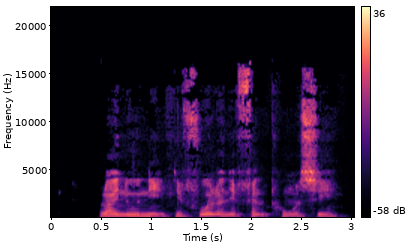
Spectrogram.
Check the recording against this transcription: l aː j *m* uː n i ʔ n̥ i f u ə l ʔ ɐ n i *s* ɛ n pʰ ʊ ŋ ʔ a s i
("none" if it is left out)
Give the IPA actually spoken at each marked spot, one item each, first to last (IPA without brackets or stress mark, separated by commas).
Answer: n, f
